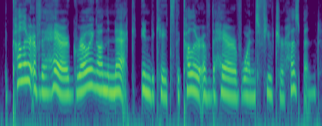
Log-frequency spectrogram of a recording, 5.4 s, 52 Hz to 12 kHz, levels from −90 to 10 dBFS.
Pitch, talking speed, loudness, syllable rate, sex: 230 Hz, 210 wpm, -18 LUFS, 5.7 syllables/s, female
